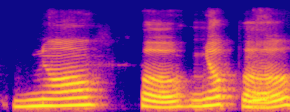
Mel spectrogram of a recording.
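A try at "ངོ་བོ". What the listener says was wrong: no, back here. Say that. Don't use your tongue. Hold your tongue down. Nga. Nga.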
